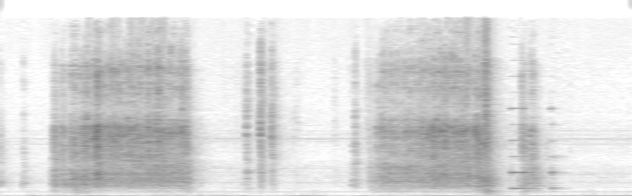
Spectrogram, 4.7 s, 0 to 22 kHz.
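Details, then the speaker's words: Mid-2000s budget PC optical drive trying to boot a CD-R: whirs up in bursts, pauses, spins again with faint steady whine, keeps retrying; struggling to read disc, possibly incapable of reading CD-Rs. "I heard it engage doesn't seem like it tried the cdrom boot but it also sounds like it's struggling it may not be capable of reading cdrs"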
